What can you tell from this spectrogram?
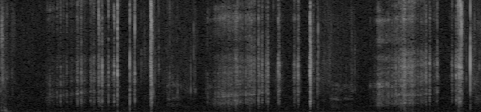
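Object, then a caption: Light wood block cut with a steel knife. A steel knife cuts shavings from a solid, pale, light wooden carving block held in a gloved hand, working in short carving strokes. Quiet, dry scraping and shaving sounds come with irregular crisp, bright clicks and snaps over a faint low hum.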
